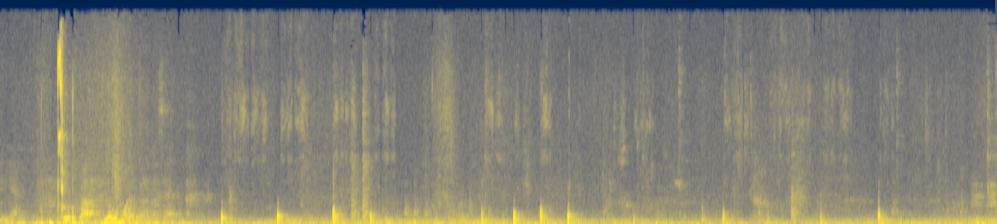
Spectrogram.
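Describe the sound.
Writing on a cleared space: faint, scratchy strokes and short rubs. A person talks over much of it.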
